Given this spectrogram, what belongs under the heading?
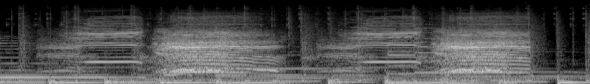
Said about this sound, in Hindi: इसे कहते हैं शीप।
